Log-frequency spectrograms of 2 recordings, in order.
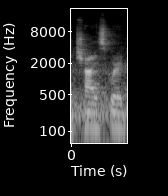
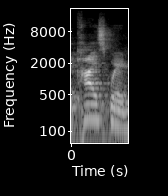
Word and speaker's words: chi-squared: refused to say hi he always called it the chai squared test and it kind of annoyed me so yeah do you nice to say it right but yeah so it's so the chi-squared test so another definition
